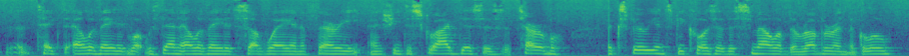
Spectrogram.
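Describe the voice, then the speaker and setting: Over noticeable background noise, a woman with a very deep, low pitch talks fairly quickly in a flat monotone at very even loudness. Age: 70s. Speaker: interviewee recounting family history. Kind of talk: oral history interview.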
